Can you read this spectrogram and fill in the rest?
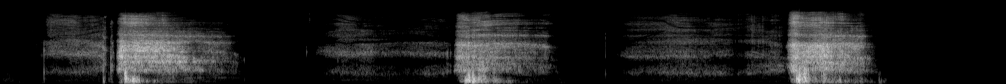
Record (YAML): exhalation_length: 10.1 s
exhalation_amplitude: 32768
exhalation_signal_mean_std_ratio: 0.39
survey_phase: alpha (2021-03-01 to 2021-08-12)
age: 45-64
gender: Female
wearing_mask: 'No'
symptom_none: true
smoker_status: Current smoker (11 or more cigarettes per day)
respiratory_condition_asthma: false
respiratory_condition_other: false
recruitment_source: REACT
submission_delay: 1 day
covid_test_result: Negative
covid_test_method: RT-qPCR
